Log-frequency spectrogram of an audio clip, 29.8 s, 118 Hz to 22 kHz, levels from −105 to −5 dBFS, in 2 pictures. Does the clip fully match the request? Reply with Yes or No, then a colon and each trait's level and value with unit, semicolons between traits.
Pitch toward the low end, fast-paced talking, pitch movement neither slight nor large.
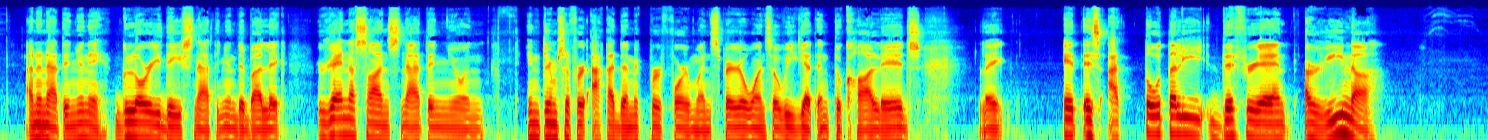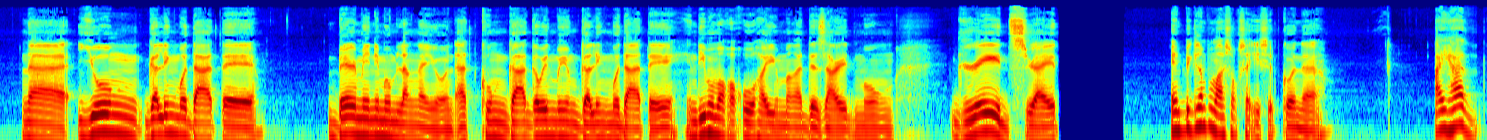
No: low, 110 Hz; average, 140 wpm; average, 4.1 semitones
